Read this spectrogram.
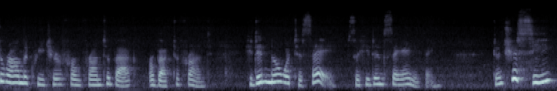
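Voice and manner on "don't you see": high, loud, pleading and eager; urging him to see the likeness; eager cry. A narrator's reading. Creature pleads with Something Else, high and loud. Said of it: "the creature cried".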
